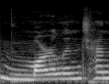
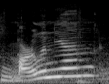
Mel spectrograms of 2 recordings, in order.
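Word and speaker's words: Marlinchen: I know that the author calls the main character Marlin Chen, but I believe Marlin Chen, the way it's spelled, is a German name, and it should be pronounced Marlin Yen.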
